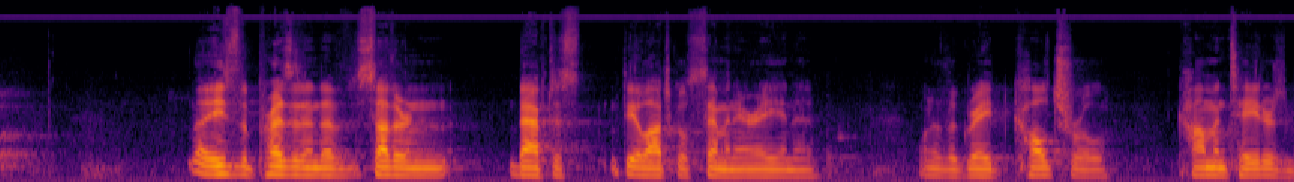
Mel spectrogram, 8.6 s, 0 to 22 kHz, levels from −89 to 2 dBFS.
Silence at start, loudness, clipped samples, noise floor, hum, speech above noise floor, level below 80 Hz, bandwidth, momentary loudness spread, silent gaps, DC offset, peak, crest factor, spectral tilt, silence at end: 0 s; -29 LUFS; under 0.1%; -60 dBFS; none; 31 dB; -68 dBFS; 19 kHz; 15 LU; none; under 0.1%; -6 dBFS; 26 dB; -5.5 dB/octave; 0 s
